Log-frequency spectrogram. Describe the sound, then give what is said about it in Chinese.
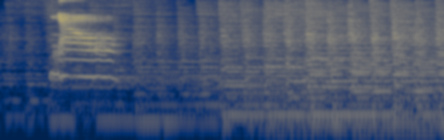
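An all-black kitten with a tuft of white fur on its chest gives one high, drawn-out meow that rises and then falls, heard over a steady low background bed that grows fuller and busier after the meow ends. “有一只全身都是黑色、胸口却有一撮白毛的小猫咪，蹑手蹑脚的从房子走出来，慢慢的走到巫婆的脚边。”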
